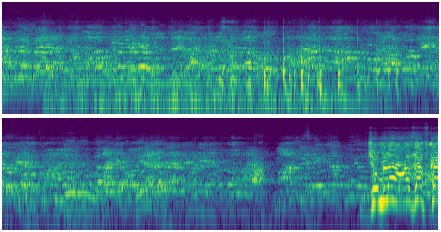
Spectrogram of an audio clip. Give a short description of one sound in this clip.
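Several men talk over one another, loud and agitated.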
